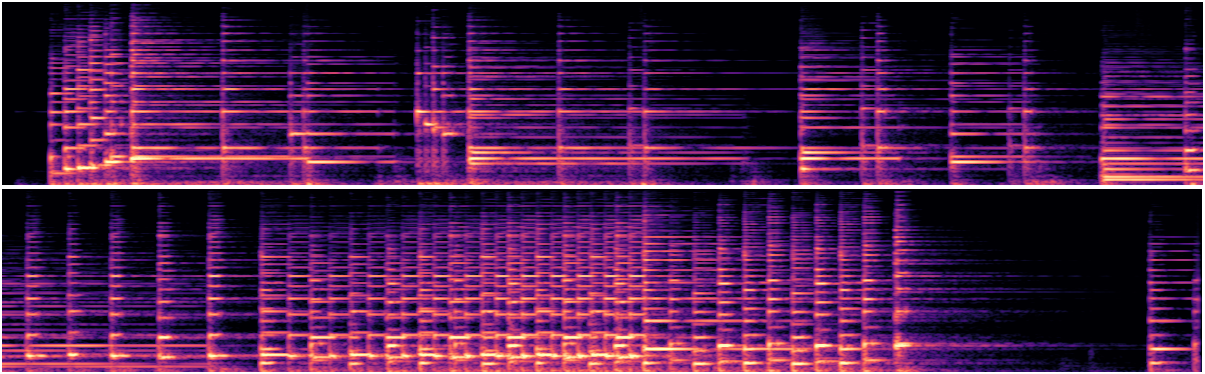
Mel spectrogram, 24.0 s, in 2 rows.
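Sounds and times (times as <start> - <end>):
piano: 0.2 - 23.9.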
